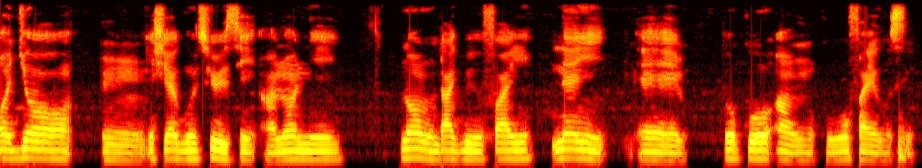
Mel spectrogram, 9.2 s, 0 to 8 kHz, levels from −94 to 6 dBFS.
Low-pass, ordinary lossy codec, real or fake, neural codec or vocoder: 7.2 kHz; none; real; none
